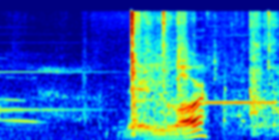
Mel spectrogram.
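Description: Thin electronic beep tones from a checkout card terminal or register during a card payment, with a short male voice about a second in and a few light clicks.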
